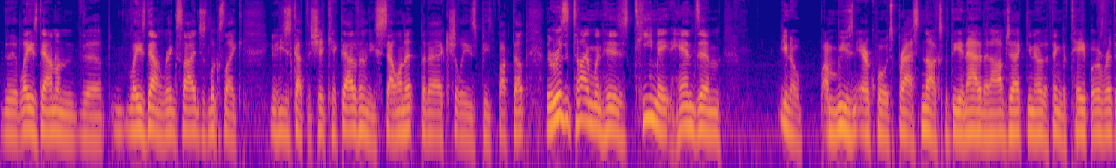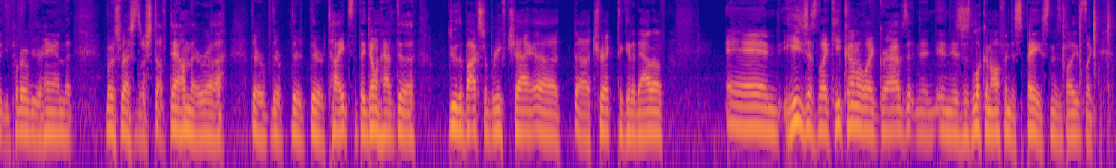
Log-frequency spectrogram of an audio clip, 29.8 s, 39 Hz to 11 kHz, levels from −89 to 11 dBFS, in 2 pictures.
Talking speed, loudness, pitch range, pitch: 245 wpm, -22 LUFS, 120-145 Hz, 135 Hz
